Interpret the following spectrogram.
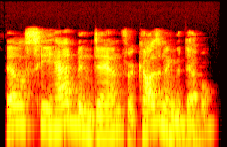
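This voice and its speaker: A man's voice: high voice, sing-song, fairly quick. A man voicing a witty, teasing young prince with bantering retorts in an amateur Shakespeare reading. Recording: dull, lo-fi.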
